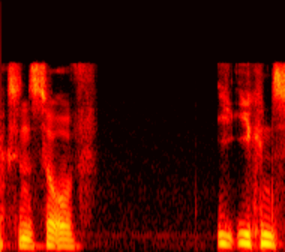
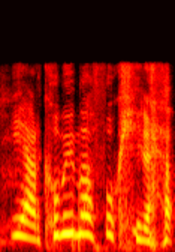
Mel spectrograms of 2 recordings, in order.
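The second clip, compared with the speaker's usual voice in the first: high-pitched, hammed-up Scouse; bad Scouse accent; 3 dB louder than usual. Friend imitating the Scouse Bear from a clip, bad Scouse accent. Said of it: "I can't do a Scouse accent".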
